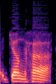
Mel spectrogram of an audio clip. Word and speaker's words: Zheng He: the way his name is pronounced is Admiral Zheng He of China, set out to lead in the early 15th century, around like 1420 or so.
